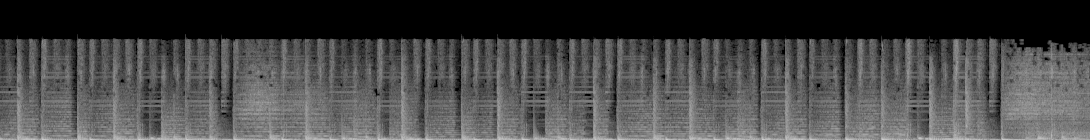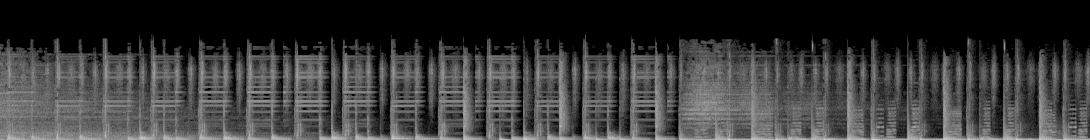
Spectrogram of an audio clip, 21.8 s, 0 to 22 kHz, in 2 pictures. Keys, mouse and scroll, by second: 2.7 shift+right click, 3.5 shift+right click, 3.8 shift+right click, 4.2 shift+right click, 4.8 middle click, 5.8 c, 7.7 x, 8.8 middle click, 9.7 scroll up 2, 10.8 e, 11.9 click, 14.4 shift+d, 15.6 e, 16.6 click, 18.2 shift+middle click, 19.6 e, 21.1 click.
